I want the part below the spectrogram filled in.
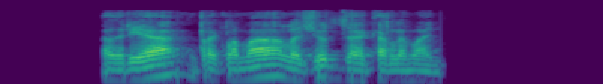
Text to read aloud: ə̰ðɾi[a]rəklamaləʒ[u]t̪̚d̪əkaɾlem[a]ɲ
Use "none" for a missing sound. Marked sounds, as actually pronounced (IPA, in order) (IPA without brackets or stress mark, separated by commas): a, u, a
